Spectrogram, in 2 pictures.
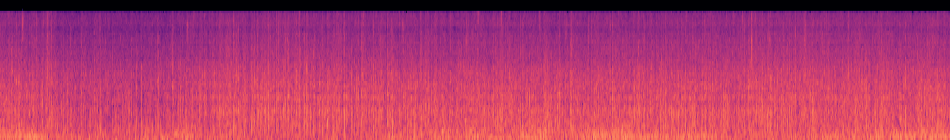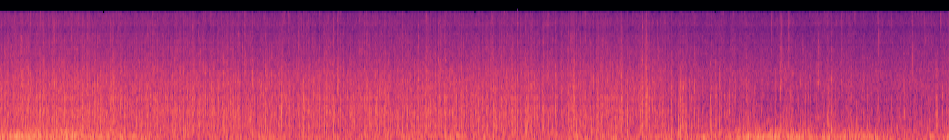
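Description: Heavy rain shower falling steadily on a paved path and leafy hedges: a dense, even hiss of rain with a low rumble that swells and fades underneath.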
